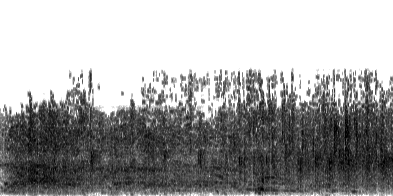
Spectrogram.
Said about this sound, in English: Oh, listen to them here. They're applauding the chutzpah, his kid.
